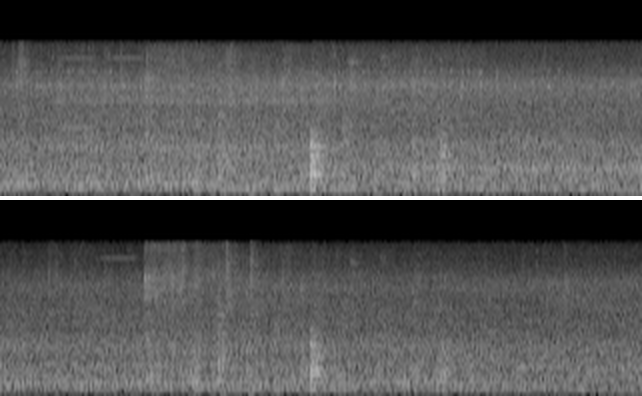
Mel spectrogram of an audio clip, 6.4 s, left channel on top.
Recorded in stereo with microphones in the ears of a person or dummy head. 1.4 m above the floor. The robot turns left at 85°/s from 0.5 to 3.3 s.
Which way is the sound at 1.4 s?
40° right (ahead or behind).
